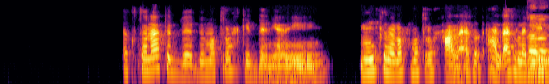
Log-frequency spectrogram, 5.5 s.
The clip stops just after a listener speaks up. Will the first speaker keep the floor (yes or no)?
no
